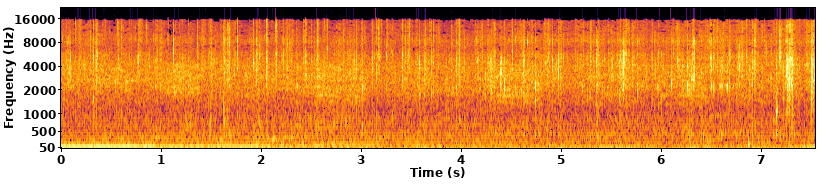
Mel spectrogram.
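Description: Faint, irregular pattering of wet falling snow, with small ticks that come thicker toward the end, over a low steady hum that weakens after a few seconds.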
